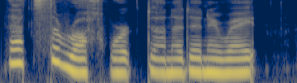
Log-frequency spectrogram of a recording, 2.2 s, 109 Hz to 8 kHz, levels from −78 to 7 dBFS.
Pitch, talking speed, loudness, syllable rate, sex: 215 Hz, 215 wpm, -17 LUFS, 4.9 syllables/s, female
